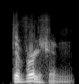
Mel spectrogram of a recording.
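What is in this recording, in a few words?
"diversion", American English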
